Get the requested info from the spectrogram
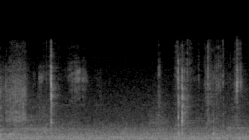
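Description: Faint handling sounds of thin double-sided foam tape strips being pressed onto a paper card frame, with a small click about half a second in and a couple of light ticks near the end.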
